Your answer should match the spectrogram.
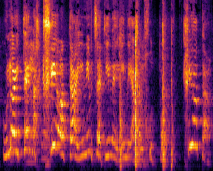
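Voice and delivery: loud, high insistent urging to take it; urgent loud call. Real, not acted. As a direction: push her to grab it, full voice. Urging listener to take kingship.

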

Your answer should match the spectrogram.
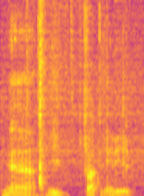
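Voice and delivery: hissed under the breath; a scornful aside, voiceless; whispered insult. Retold or imitated. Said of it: "It's like".

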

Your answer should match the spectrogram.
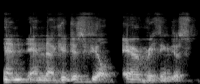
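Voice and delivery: usual speaking voice

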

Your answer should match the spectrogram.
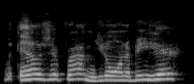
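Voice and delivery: Jerry West chewing him out; angry coach. Retold or imitated. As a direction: bark at the player like a fed-up coach. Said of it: "Jerry West finally stopped and said".

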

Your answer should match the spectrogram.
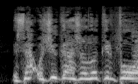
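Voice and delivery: high, loud furious shout; angry shout at camera. Retold or imitated. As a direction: yell it right into the camera. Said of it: "I'm so mad".

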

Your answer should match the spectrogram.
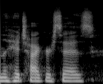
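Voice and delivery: ordinary delivery

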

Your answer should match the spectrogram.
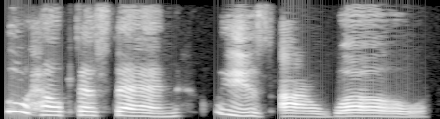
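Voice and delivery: put-on high-pitched, slow toddler recital; toddler's voice. Gnome reciting verse to his crowd, toddler's voice. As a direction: chant it like a tiny child, drawing out the endings. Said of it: "It's a toddler's voice".

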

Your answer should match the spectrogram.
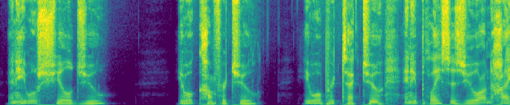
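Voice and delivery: normal talking voice

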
